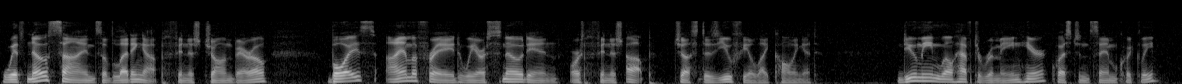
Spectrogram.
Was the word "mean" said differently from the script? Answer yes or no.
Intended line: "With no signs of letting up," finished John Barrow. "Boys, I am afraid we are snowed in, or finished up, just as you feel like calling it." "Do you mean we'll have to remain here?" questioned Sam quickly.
no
